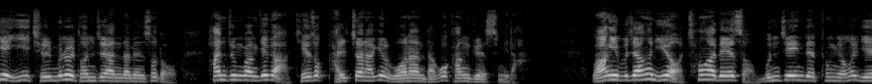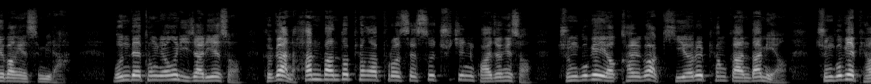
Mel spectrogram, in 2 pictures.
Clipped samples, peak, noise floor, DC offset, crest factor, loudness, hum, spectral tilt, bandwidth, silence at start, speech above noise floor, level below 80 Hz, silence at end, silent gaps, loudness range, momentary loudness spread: under 0.1%; -8 dBFS; -63 dBFS; under 0.1%; 18 dB; -26 LUFS; none; -3.5 dB/octave; 15 kHz; 0 s; 37 dB; -70 dBFS; 0 s; none; 3 LU; 12 LU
